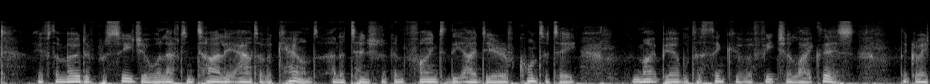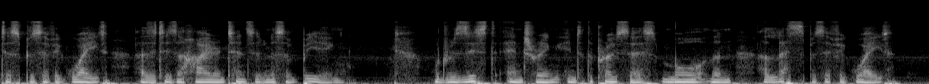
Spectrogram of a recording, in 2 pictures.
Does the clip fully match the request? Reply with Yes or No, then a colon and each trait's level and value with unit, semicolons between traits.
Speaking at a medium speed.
Yes: average, 180 wpm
